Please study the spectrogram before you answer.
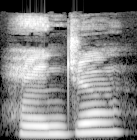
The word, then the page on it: heñjuñ: Apatani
